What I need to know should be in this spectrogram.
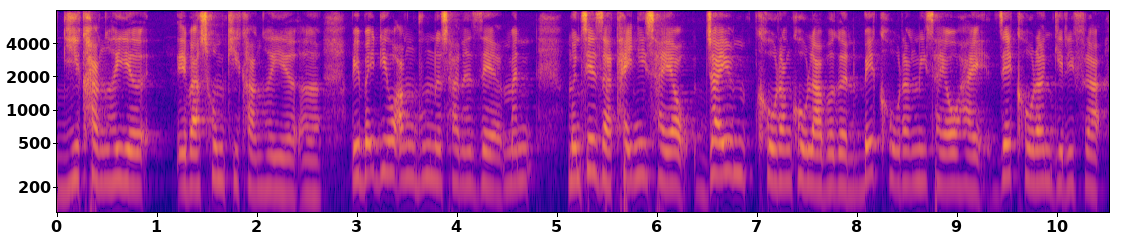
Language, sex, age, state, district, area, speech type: Bodo, female, 18-30, Assam, Kokrajhar, rural, spontaneous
